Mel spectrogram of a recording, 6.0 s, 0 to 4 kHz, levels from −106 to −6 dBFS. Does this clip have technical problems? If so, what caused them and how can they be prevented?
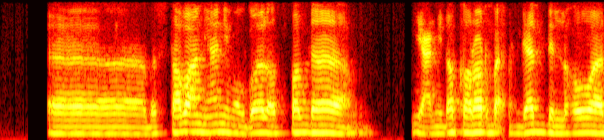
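Yes. At 2.08 to 2.11 s there is a short concealed packet loss. About 20 ms of the call arrived too late or not at all, and the receiver papered over the hole by extending the preceding sound for about 12 ms before blending back into real audio. What you hear is a brief smear or wobble in the speech. A jitter buffer with a little more headroom, or forward error correction, would prevent this.

From 5.03 to 5.15 s there is a burst of packet loss. Several consecutive packets, about 40 ms of audio, were lost. The receiver kept the last sound going for about 49 ms, fading it as the gap lengthened, so the sound turns into a dwindling buzz or hiss. It then resumes slightly further on, with about 9 ms dropped. Redundant packets or a steadier network link would prevent this.

The call codec's band limit is audible throughout, with nothing above 4 kHz, which fits G.711.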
